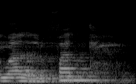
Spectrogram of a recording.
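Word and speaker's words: والفتح: Jadi kalau ada dua huruf sukun seperti itu bisa dua cara membaca dua-duanya disukun wal fath. Jadi ha sukunnya itu muncul. Wal fath atau kalau tidak tetap domah tapi bacanya sangat pelan. Wal fathu wal fat. Ini saya kelihatan kelihatan keras karena pakai mic. Pakai mic. Jadi kelihatan keras karena dibaca pelan. Awam nyangkanya tidak dibaca. Akhirnya tiru-tiru walfat kayak gitu.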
